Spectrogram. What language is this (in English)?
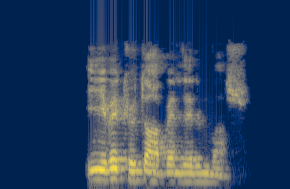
Turkish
